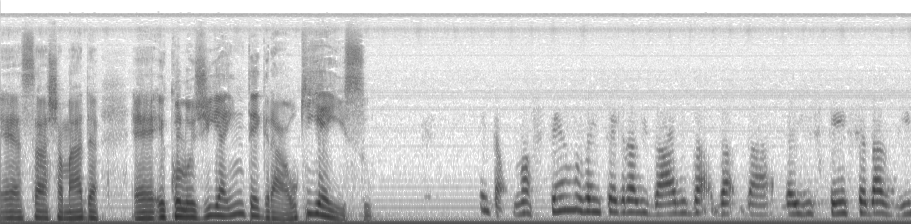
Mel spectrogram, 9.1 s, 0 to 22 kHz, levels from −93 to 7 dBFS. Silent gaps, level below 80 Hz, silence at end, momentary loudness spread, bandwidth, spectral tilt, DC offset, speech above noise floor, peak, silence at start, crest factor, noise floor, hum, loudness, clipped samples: none; -46 dBFS; 0 s; 12 LU; 17.5 kHz; -6.5 dB/octave; 3%; 24 dB; -8 dBFS; 0 s; 16 dB; -48 dBFS; none; -24 LUFS; under 0.1%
